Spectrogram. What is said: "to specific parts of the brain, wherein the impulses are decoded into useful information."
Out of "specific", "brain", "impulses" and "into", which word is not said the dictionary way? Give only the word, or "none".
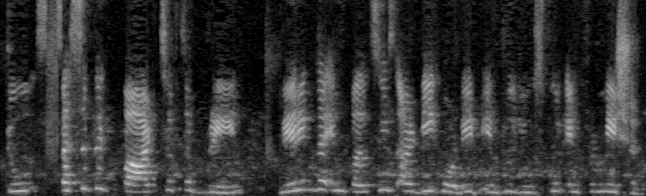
none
